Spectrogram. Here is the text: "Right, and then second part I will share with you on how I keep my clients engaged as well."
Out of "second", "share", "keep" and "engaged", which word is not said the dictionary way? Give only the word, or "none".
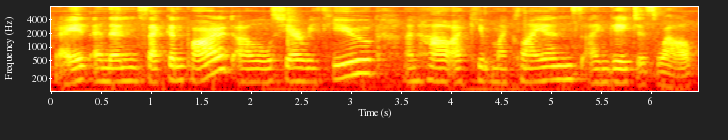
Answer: engaged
